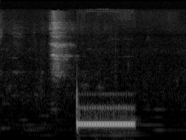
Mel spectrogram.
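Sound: telephone call dialing tones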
